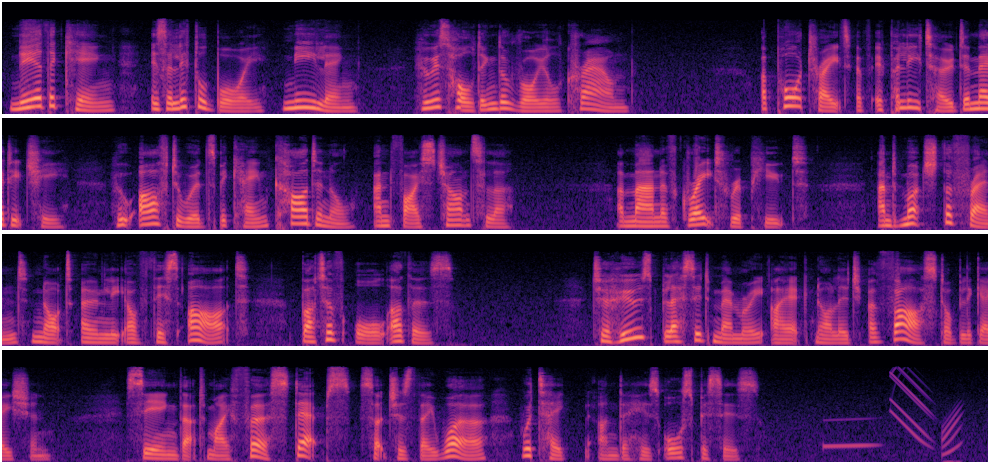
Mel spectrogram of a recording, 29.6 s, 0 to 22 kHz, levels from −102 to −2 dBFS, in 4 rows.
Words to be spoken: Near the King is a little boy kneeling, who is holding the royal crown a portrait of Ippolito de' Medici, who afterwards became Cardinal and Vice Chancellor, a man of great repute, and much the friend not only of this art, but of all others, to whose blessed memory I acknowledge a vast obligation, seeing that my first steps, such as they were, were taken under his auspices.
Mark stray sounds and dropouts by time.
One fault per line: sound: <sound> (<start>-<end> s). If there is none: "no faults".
sound: dropout (26.4-26.6 s)
sound: chirp (28.3-29.4 s)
